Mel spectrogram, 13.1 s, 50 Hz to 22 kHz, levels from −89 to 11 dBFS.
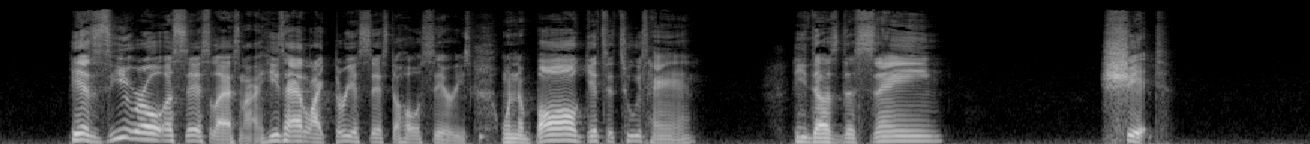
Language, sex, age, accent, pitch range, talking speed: English, male, 20-39, American, 90-140 Hz, 125 wpm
